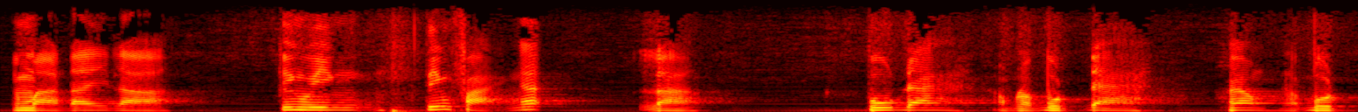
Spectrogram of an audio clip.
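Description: Monk teaching a class. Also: male voice, on the high side, normal speed, a bit bright, smooth. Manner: conversational, asks listeners to confirm often. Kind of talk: dharma class lecture. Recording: dull lo-fi sound.

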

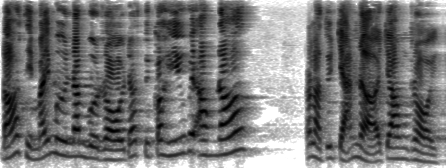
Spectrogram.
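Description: Man doing a calm dutiful son. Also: high-pitched, very fast, full character voice. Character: grateful dutiful son saying farewell. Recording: dull lo-fi recording.

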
